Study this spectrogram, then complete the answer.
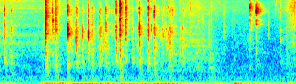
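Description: Fingers type a subject line on a computer keyboard, quick irregular clicks in short bursts and then a pause before a few more taps, close and fairly quiet with no speech.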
